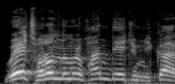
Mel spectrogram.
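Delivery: elder son angrily protesting to his father; angry protest. Retold or imitated. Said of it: "화를 내면서".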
